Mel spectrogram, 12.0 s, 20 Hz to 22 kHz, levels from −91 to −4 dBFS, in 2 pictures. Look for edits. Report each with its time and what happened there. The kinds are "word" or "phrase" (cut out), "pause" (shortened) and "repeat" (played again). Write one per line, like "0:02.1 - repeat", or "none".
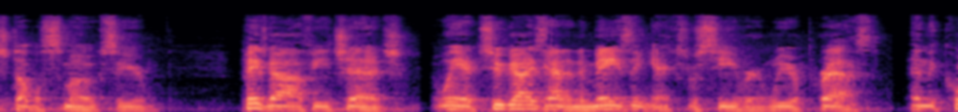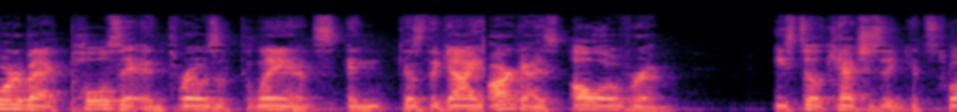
0:01.6 - phrase
0:02.6 - pause
0:03.4 - phrase
0:05.6 - pause
0:09.0 - phrase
